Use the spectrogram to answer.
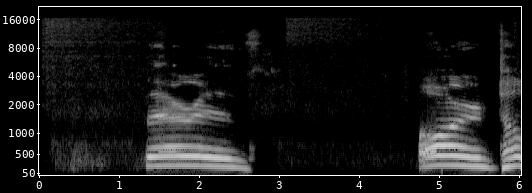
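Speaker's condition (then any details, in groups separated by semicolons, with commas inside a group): Parkinson's disease; young onset at 35, neurostimulator brain implant after 2 years, works like brain pacemaker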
